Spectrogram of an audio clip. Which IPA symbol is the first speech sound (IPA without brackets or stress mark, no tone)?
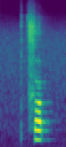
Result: t͡s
